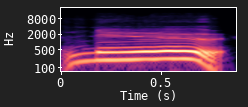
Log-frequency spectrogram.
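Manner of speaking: a loud, high "No!"; dismayed shout. Retold or imitated. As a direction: howl in dread at the screen. Dreading opponent's star striker.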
